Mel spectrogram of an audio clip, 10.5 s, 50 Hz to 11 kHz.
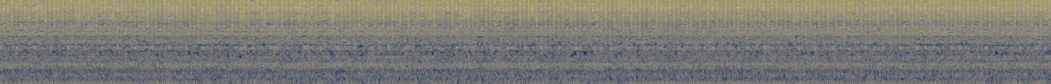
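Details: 2016 Buick Encore idling rough and surging, intermittently stalling, code P0131; uneven wavering idle under steady airy hiss from a vacuum leak at the crankcase vent valve disc on the valve cover.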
